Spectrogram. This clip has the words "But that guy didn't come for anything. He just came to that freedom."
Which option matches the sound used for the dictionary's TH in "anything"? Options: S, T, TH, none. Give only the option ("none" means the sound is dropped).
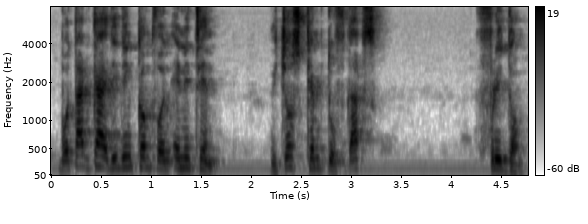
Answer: T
